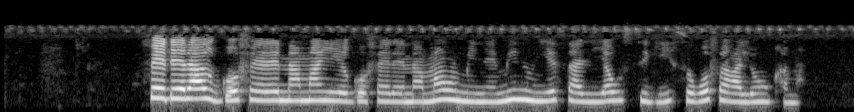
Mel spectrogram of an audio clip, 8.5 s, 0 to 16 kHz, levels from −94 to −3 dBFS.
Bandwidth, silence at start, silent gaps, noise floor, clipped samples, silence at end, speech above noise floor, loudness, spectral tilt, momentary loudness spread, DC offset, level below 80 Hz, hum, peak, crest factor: 7.6 kHz; 1.5 s; none; -59 dBFS; under 0.1%; 0.55 s; 40 dB; -19 LUFS; -3.5 dB/octave; 14 LU; under 0.1%; -64 dBFS; none; -2 dBFS; 18 dB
